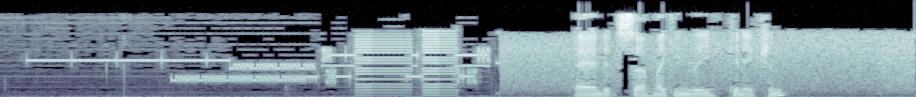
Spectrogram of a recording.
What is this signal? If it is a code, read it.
Dial-up modem handshake, with speech.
